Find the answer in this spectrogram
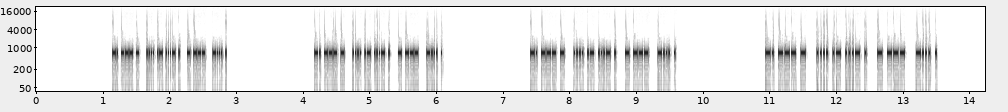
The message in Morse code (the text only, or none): NOT HAVE TO BE NOT HAVE TO BE NOT HAVE TO BE NOT HAVE TO BE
